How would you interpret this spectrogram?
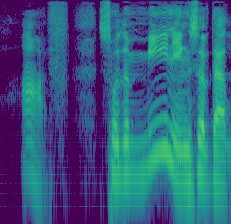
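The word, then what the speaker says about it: כף: One is the letter Kaf, like cough. That's how you pronounce the letter.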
